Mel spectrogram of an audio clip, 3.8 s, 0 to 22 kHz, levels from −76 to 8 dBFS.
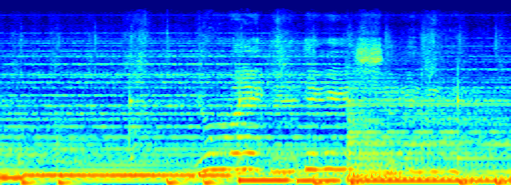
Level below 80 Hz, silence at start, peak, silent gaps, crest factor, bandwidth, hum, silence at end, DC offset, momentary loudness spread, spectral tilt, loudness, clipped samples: -22 dBFS; 0 s; 0 dBFS; none; 12 dB; 16.5 kHz; none; 0 s; under 0.1%; 3 LU; -6 dB/octave; -13 LUFS; under 0.1%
